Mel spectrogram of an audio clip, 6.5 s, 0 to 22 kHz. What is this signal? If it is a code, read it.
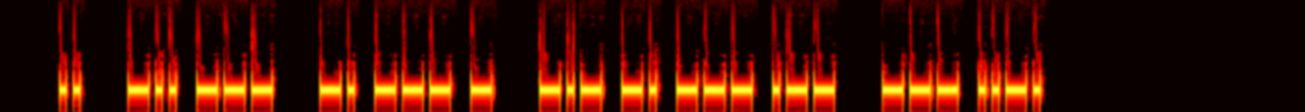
Morse code, heard as a keyed tone, about 34 wpm, 700 Hz. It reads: I DO NOT KNOW OF
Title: Sets of 5 Words Encore2 35wpm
